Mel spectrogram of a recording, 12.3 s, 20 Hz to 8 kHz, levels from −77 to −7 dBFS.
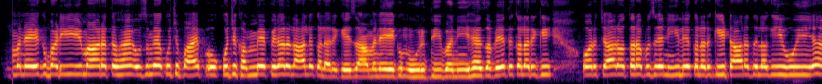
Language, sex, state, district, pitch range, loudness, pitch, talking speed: Hindi, male, Bihar, Purnia, 245-265 Hz, -13 LUFS, 260 Hz, 160 wpm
